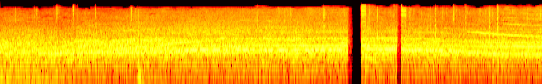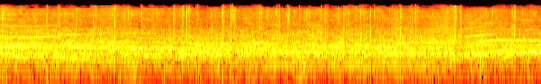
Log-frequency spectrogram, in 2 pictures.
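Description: A large crowd of spectators cheering at a fireworks display, many voices overlapping, with long shouts sliding up and down in pitch. The sound cuts out completely for an instant about three seconds in.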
